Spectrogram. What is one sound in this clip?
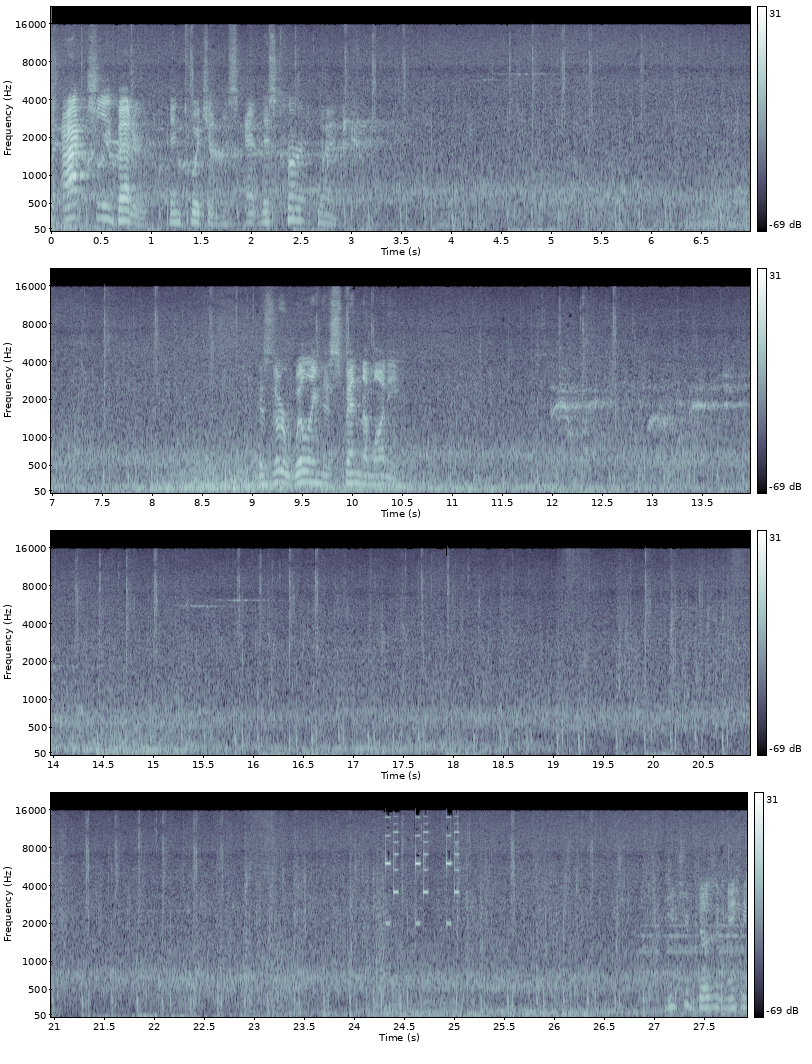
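Footsteps run quickly over hard ground.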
